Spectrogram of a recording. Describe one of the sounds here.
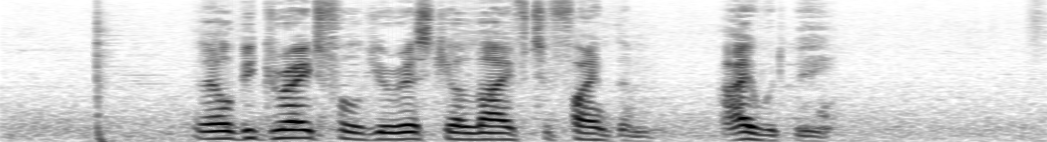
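A man speaks calmly in a deep voice.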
